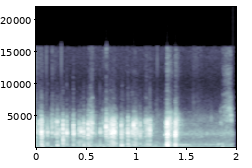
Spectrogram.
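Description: Computer keyboard keys clicking and rattling under the fingers, a quick irregular run of clicks that stops about one and a half seconds in.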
